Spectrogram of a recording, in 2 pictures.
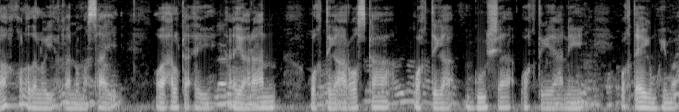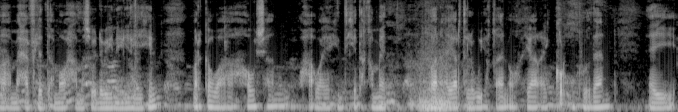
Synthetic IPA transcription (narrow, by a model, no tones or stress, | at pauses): ɐqɔlɐ̰ðɐlɔːjɑqɑːnɔmɐsaj | wɑːhɐlkʰɐ̰ʔɛjʕɪ̰jaːɾaːn | wɑqt̪ʰɪɣɐ̰ʔɐɾɔːskʰɐwɑqt̪ʰɪɣɐɡuːʃɐwɑqt̪ʰɪɣɐjɑʕnɪwɑ̰qt̪ʰɪɐjɐɣɐmʊɦiːmɔʔɐɐ̰mɐħɑflɐd̪ɐmɐwɑħɑmɐsɔ̰ːɖɐβɛjnɛjlɛjɪɦiːnmɐ̰rkʰɐwɑ̰ːhɐwʃɐnwɑħɑ̰wɑːjɛhɪd̪ɪjɐɖɑqɑmɛːd̪̚wɑːnɐʕɪjaːrt̪ʰɐlɐɣʊjɑqɑ̰ːnɔ̰ʕjaːɾɛjkʰɔrʊbɔ̰ːðaːn | ɛj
